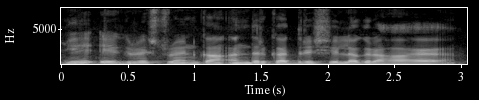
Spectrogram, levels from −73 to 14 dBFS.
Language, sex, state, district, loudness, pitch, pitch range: Hindi, male, Arunachal Pradesh, Lower Dibang Valley, -17 LUFS, 140 Hz, 125-145 Hz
